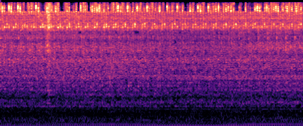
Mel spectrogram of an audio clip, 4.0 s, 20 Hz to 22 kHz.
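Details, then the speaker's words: 2005 Mazda 3 2.0L 4-cylinder, 5-speed manual, after removing and manually cleaning all four injectors for random misfire; steady even idle, smooth low rumble, no stumbles or skipped beats; running fine, no misfire, checking for leaks. "okay guys guys running fine no any misfiring all good make sure the three leak somewhere normally"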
